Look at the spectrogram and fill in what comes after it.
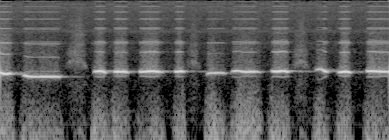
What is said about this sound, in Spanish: No, todo silbando solo así.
